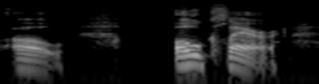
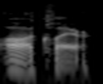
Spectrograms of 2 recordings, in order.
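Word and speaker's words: Eau Claire: but ah e a u it should be pronounced o Clair and I hate that people call it Au Claire but that's your michiganders for you it's like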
